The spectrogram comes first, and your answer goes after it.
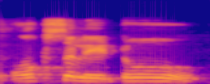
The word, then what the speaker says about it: oxalato: When a negative ligand is there, we have to pronounce as O sound. We have to pronounce with O sound.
